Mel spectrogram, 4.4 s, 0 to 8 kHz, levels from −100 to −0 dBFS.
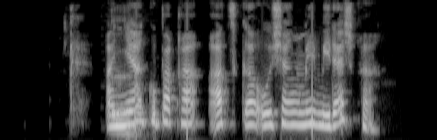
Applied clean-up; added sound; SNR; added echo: none; Burping, eructation; 8 dB; none.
